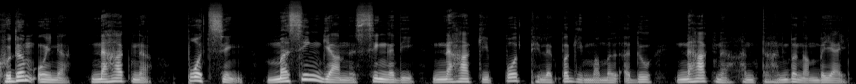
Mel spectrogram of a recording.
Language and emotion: Manipuri, neutral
